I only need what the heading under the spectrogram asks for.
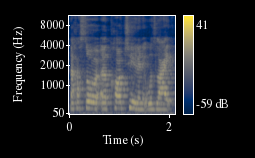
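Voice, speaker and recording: A woman with a bright, forceful voice, speaking emphatically in a group chat. Her pitch is mid-range. There is noticeable room echo around her. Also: steady tone, moderate pace. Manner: emphatic, backs others up. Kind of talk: casual discussion. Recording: roomy echo.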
